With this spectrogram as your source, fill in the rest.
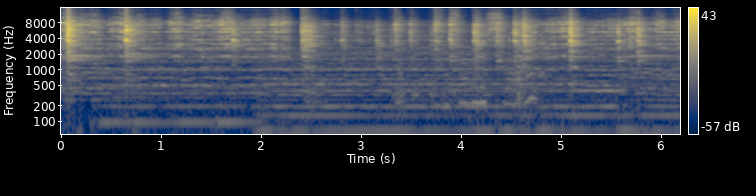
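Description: A utensil scrapes and clinks against a pot while hot cocoa is stirred as it heats toward a boil, giving a run of close, repeated metallic taps and scrapes in an irregular rhythm with a low hum underneath.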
